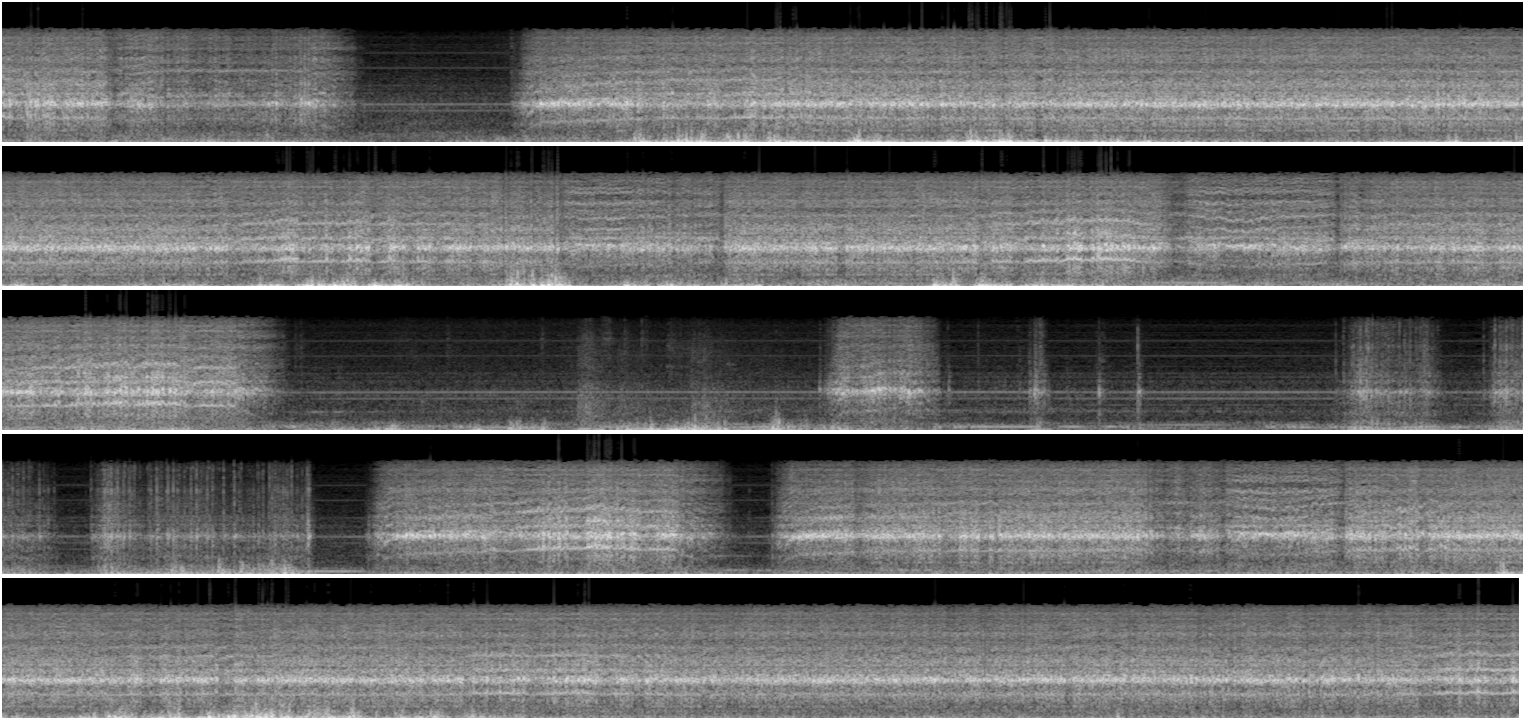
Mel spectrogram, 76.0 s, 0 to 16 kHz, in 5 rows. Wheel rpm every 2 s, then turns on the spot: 160, 70, 60, 160, 160, 160, 160, 160, 160, 160, 160, 160, 160, 160, 160, 160, 60, 0, 0, 50, 0, 0, 20, 20, 60, 150, 80, 160, 160, 160, 160, 160, 160, 160, 160, 160, 160, 160.
38-40 44-48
